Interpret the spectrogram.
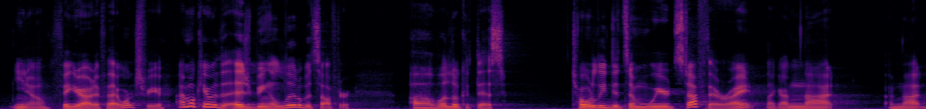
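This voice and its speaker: A man's voice: fairly high pitch, vocal fry, clean tone, big-room sound. A man walking through a photo-editing tutorial in a casual, rambling way that keeps correcting itself. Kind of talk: screen-recorded software tutorial.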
